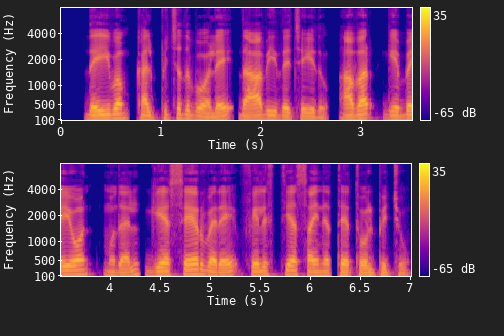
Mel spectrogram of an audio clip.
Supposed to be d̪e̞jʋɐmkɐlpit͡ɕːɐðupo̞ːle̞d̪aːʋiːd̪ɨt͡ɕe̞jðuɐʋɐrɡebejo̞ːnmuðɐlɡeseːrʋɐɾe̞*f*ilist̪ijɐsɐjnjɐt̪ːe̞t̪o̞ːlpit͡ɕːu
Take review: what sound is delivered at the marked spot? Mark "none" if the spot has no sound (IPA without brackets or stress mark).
f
